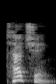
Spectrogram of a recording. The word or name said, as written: touching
